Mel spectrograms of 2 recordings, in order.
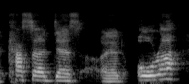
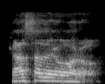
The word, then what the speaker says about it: Casa de Oro: That particular piece there is called the, excuse my pronunciation, the Casa des Ora, which apparently means House of God, of Gold, sorry. Right. Casa de Oro.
